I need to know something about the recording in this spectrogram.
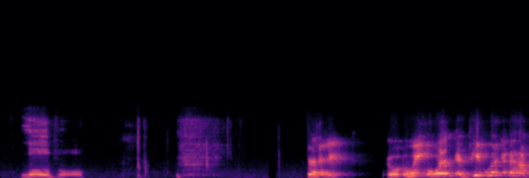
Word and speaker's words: Louisville: So just because I was born there and I want to help everybody before the annual business meeting, it's 2 syllables and the same vowel sound. Louisville.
